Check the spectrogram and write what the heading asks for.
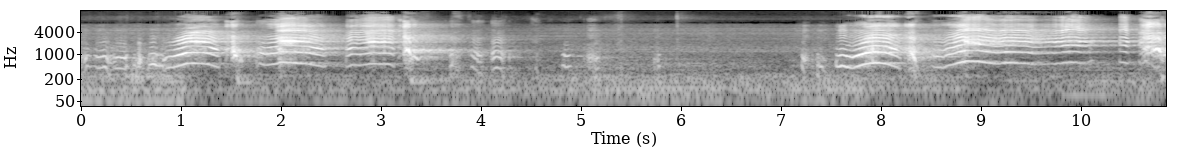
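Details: Newborn baby crying: repeated high-pitched wailing cries with brief pauses between bursts; ordinary newborn crying and fussing.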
